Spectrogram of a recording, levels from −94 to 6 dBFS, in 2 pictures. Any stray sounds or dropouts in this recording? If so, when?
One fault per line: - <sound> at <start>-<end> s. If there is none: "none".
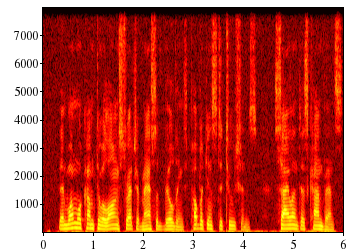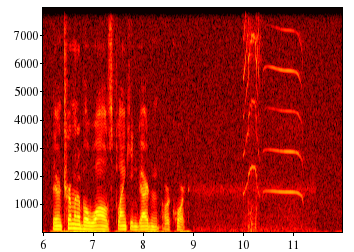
- squeak at 10.0-11.2 s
